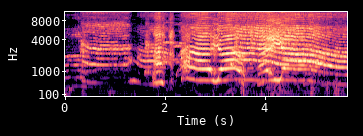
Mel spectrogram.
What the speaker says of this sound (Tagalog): Yun guys, umiiyak siya.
